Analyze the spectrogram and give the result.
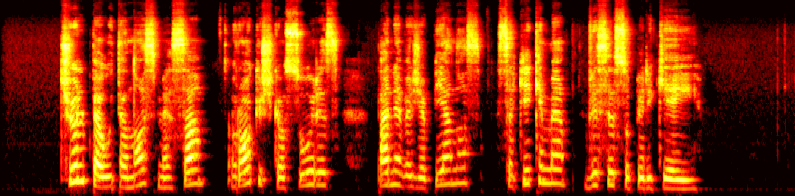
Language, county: Lithuanian, Kaunas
